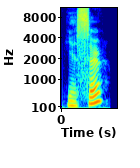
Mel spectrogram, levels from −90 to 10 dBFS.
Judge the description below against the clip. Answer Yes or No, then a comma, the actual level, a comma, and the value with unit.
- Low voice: No, high, 195 Hz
